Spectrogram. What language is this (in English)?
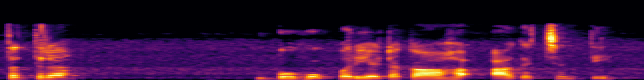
Sanskrit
